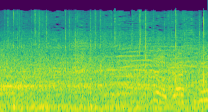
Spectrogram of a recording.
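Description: A volleyball bounces on the floor.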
